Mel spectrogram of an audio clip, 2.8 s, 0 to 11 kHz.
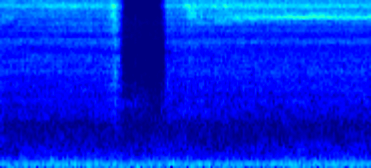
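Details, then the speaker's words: Range Rover L405 front nearside air suspension strut bled down before wheel bearing removal: steady hiss of air escaping, briefly cut, over a low hum as the pressure is released. "so you hear the air come out already mhm so that's cly taking the pressure off"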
